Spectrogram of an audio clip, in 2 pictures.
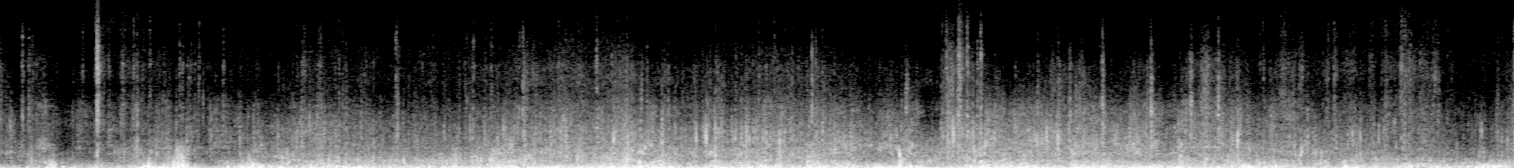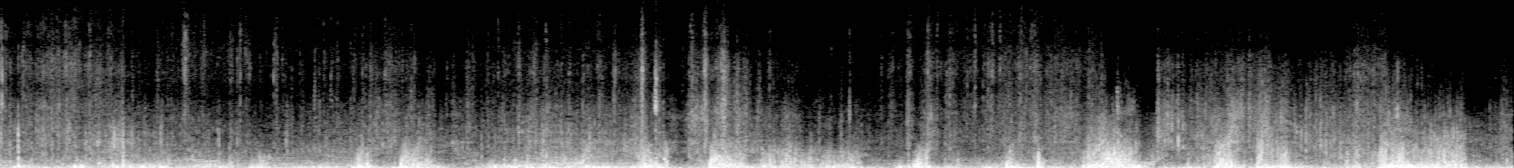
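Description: Wind buffeting the microphone and a Giant Talon mountain bike's tyres rolling fast over a dirt, leaf-covered trail, with frequent knocks and rattles as the bike goes over bumps.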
